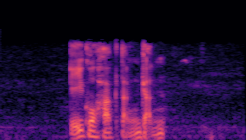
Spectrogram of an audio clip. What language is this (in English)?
Cantonese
